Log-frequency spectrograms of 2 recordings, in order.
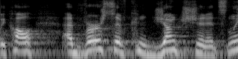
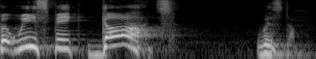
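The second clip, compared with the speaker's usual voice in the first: God's strongly stressed, emphatic weight; 4 semitones higher than usual. Reading a verse where 'god's' is emphatic: strong stress on 'god's'. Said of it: "you read it this way. ... It's emphatic".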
